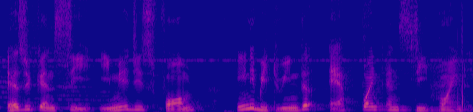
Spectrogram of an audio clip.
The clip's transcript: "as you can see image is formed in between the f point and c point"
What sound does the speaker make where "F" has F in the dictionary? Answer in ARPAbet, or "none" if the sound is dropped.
P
